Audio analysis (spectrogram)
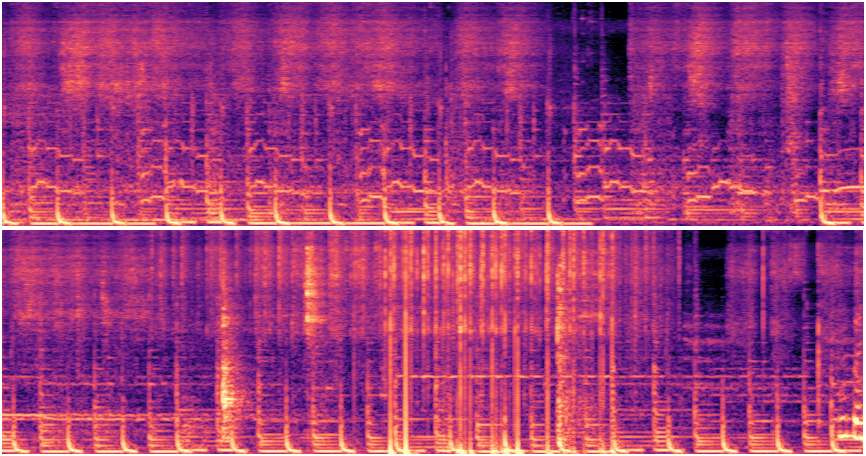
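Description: Cumin and mustard seeds fry on a medium flame for amla pickle, a steady sizzle and crackle with scattered metallic clinks of stirring that grow a little louder and busier toward the end.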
